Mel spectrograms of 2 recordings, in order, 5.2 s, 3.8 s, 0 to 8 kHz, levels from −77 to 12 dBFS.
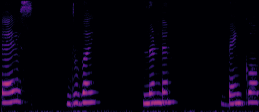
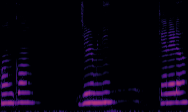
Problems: none marked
